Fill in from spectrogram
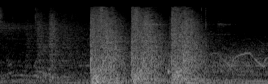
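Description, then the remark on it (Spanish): Three loud, sharp bursts of gunfire crack out in quick succession, roughly half a second apart, as mafia hitmen shoot an FBI informant in South Philadelphia, over a low, steady rumble that lingers after the shots fade. “En una sangrienta guerra de la mafia en el sur de Filadelfia, el informante número uno del FBI es asesinado a tiros por sicarios de la mafia.”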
